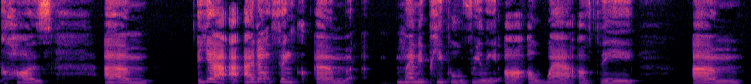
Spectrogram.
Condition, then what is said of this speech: Stuttering. So if you know you hear me stuttering here and there, that's why.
